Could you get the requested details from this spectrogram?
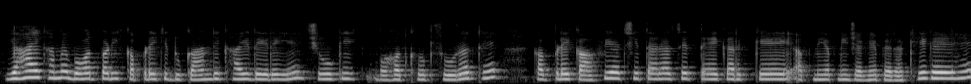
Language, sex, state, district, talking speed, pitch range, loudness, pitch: Hindi, female, Maharashtra, Dhule, 190 wpm, 230-270 Hz, -24 LUFS, 245 Hz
